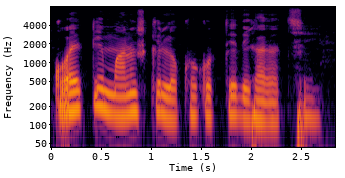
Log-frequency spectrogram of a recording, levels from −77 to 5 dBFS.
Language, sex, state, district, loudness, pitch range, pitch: Bengali, male, West Bengal, Alipurduar, -22 LUFS, 125-160 Hz, 140 Hz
